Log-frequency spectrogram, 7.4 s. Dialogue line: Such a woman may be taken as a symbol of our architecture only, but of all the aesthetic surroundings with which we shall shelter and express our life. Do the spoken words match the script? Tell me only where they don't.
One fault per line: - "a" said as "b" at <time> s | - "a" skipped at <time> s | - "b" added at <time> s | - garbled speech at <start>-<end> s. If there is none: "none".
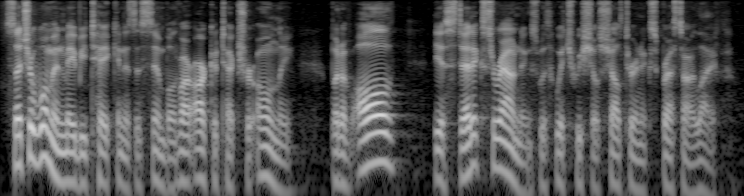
none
